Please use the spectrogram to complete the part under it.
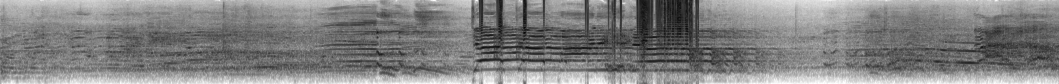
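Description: A group of children chant together.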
